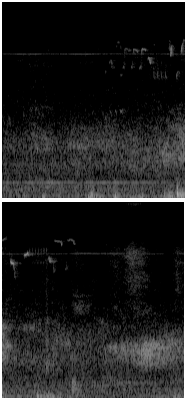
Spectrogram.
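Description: Quiet lakeside ambience with a small bird giving a quick series of short, high chirps about two to five seconds in. A few low thumps sound on the microphone around the middle.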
